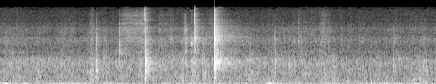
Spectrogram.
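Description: Three short, sharp clicks over quiet room noise, the loudest about two seconds in.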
